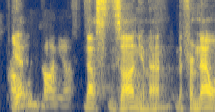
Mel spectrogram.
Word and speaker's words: Zanya: hear how the guy who created the character pronounces the name. It's Zanya. Zanya.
